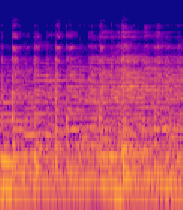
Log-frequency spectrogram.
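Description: Oud played with a plectrum in a run of plucked notes, part of live acoustic ensemble music.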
